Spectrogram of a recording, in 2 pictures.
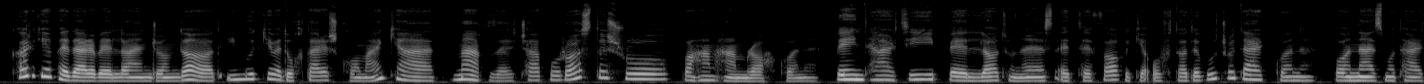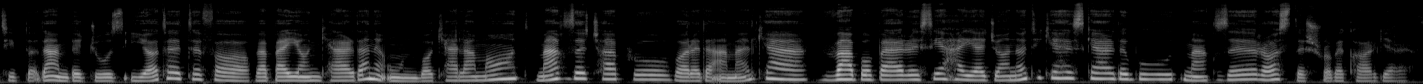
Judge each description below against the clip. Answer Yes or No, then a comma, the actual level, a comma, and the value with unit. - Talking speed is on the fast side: No, average, 145 wpm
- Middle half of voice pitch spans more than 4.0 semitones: Yes, average, 5.3 semitones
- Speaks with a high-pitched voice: Yes, high, 195 Hz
